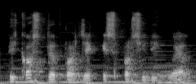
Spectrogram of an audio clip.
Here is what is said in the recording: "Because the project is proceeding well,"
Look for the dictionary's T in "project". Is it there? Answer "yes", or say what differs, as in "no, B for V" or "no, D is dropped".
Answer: yes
